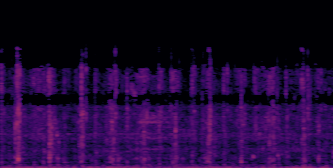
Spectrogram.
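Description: Glass jar of vodka and vanilla beans shaken by hand: liquid sloshing inside the capped jar with a run of irregular soft clicks and knocks.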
